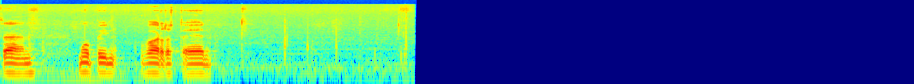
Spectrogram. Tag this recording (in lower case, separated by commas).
inside a small room, speech, silence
